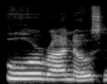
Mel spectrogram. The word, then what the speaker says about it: Uranus: Okay, I'm saying it properly just to avoid all the jokes because everybody loves to joke about that name, but it's pronounced Uranus, named after the Greek god of lightning.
